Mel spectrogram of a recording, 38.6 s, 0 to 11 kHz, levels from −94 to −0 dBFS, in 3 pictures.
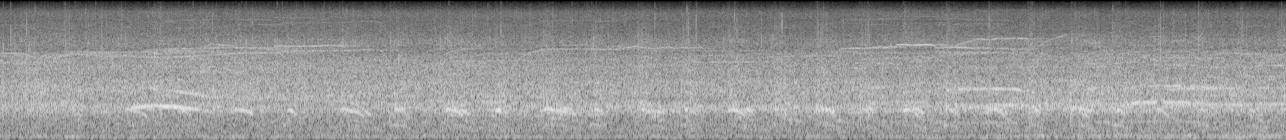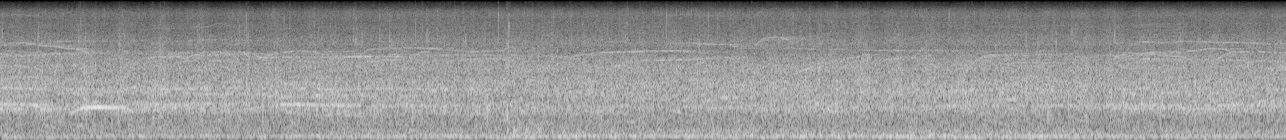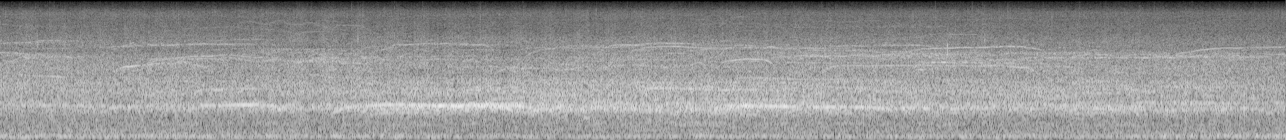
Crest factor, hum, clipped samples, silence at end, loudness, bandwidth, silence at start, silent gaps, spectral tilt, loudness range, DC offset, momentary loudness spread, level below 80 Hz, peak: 16 dB; none; under 0.1%; 0 s; -14 LUFS; 11 kHz; 0 s; none; -3 dB/octave; 3 LU; under 0.1%; 4 LU; -34 dBFS; 0 dBFS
